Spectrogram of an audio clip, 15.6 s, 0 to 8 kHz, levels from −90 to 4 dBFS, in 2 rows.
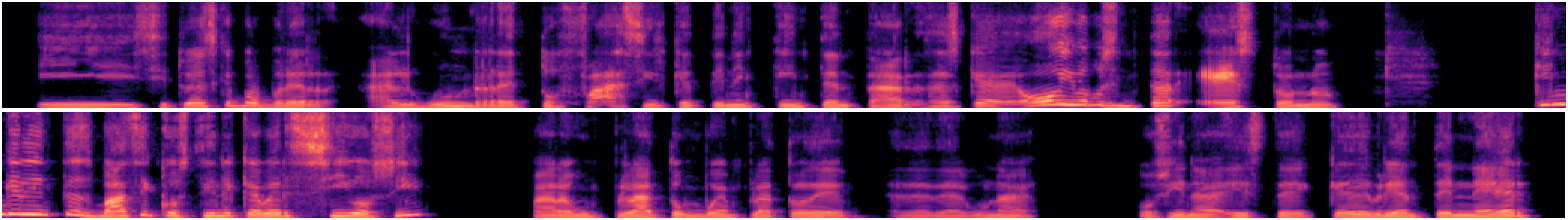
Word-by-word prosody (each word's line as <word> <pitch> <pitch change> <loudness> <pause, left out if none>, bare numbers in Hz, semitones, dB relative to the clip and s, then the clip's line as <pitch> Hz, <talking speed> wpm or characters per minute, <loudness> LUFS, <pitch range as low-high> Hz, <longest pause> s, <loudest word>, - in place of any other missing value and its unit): Y 160 -1 -3
si 145 +5 -7
tuvieras 195 +5 -1
que 230 - -6
proponer 170 -4 -2
algún 155 +3 -2
reto 170 +1 -3
fácil 140 +1 -1
que 130 -2 -4
tienen 140 +1 -3
que 145 - -4
intentar: 130 -2 -2
"Sabes 155 +2 -5
qué? 180 0 -3
Hoy 295 +6 +6
vamos 270 -3 +1
a - - 0
intentar 210 +3 -3
esto", 140 -1 +4
¿no? 165 +2 -4 0.9
¿Qué 290 - -1
ingredientes 325 - +4
básicos 195 +3 +4
tiene 200 0 +2
que 200 - +1
haber 195 -1 +4
sí 205 +2 +6
o 185 - +5
sí 270 - -2 0.5
para 130 0 0
un 160 +1 -3
plato, 135 +3 +1
un 155 -2 -4
buen 145 -2 -2
plato 135 +1 -4
de 120 -5 -1 0.2
de 115 - -16
de 110 -1 -10
de 115 - -8
alguna 115 +1 -6 0.5
cocina, 140 +6 -3
este, 130 -3 -4
¿qué 145 +2 -1
deberían 145 -4 0
tener? 150 +8 +1
155 Hz, 175 wpm, -21 LUFS, 135-190 Hz, 0.9 s, Hoy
